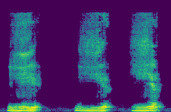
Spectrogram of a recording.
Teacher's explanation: The yama is a voiced velar aspirate. It has some breath mixed with it. In other words, it allows the breath to go through, but there's a narrowing of that cavity and a vibration of the voice box.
